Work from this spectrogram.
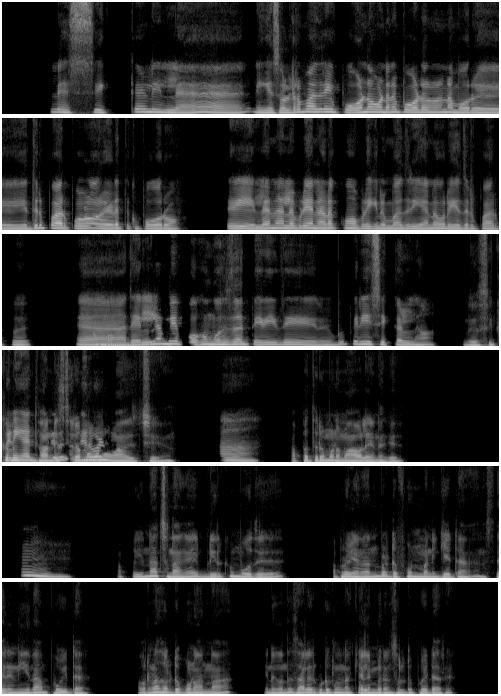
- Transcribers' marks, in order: laughing while speaking: "போகும்போதுதான் தெரியுது. ரொம்பப் பெரிய சிக்கல்தான்"; in English: "சாலரி"
- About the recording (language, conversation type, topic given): Tamil, podcast, சிக்கலில் இருந்து உங்களை காப்பாற்றிய ஒருவரைப் பற்றி சொல்ல முடியுமா?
